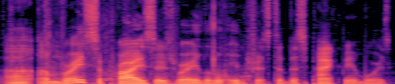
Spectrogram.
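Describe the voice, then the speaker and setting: Gravelly man running a chatty auction. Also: fairly low pitch, big pitch swings, moderate pace. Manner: chatty, joking asides to bidders. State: losing his voice. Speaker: auctioneer and show host. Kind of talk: live online auction chat.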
